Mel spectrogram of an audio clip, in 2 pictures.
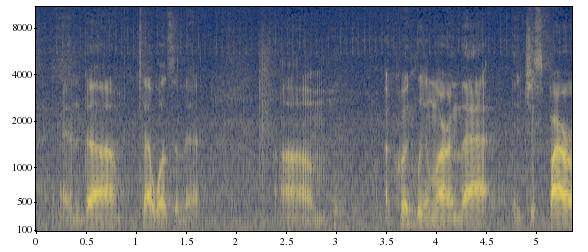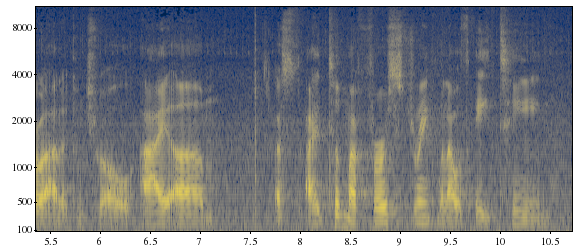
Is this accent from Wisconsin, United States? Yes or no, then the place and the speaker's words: yes; Milwaukee, Wisconsin, United States; born there; I was born in Milwaukee, Wisconsin, and I have an older sister, and my dad.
